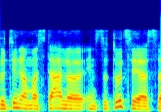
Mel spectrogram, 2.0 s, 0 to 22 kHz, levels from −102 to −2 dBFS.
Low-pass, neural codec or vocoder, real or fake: 7.2 kHz; codec, 16 kHz, 4.8 kbps, FACodec; fake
